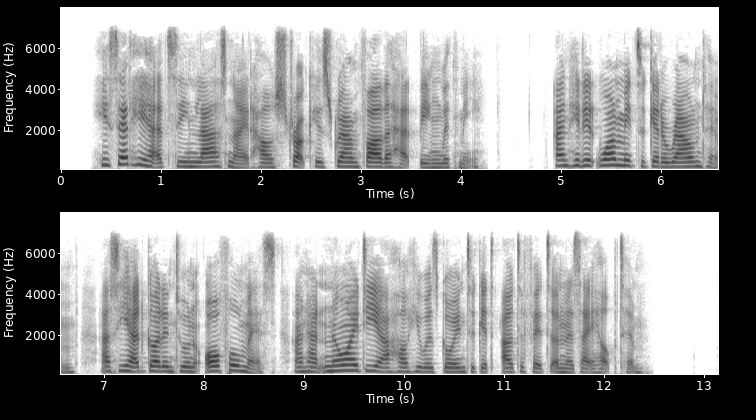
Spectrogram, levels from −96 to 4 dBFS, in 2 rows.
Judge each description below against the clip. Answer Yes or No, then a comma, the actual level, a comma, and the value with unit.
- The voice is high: Yes, high, 225 Hz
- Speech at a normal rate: No, fast, 230 wpm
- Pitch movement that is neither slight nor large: Yes, average, 3.2 semitones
